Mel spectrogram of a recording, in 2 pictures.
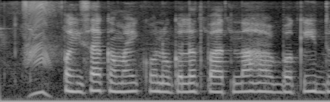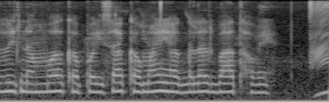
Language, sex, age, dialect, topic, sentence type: Chhattisgarhi, female, 18-24, Northern/Bhandar, banking, statement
